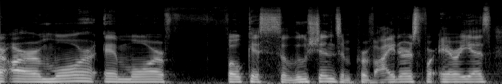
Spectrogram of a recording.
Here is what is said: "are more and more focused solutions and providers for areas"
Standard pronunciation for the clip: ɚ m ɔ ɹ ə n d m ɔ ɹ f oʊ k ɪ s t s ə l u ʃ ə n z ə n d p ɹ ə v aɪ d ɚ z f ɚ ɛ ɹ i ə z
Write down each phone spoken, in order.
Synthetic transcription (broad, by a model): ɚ m ɔ ɹ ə n m ɔ ɹ f oʊ k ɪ s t s ə l u ʃ ə n z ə n p ɹ ə v aɪ d ɚ z f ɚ ɛ ɹ i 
